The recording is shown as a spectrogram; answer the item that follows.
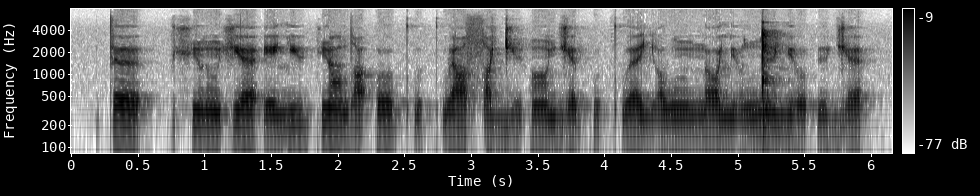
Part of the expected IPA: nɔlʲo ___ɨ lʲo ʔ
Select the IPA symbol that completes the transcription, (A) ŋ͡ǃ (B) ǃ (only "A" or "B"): A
